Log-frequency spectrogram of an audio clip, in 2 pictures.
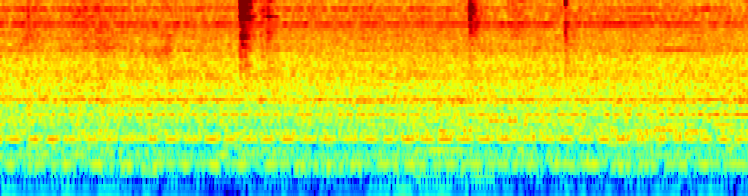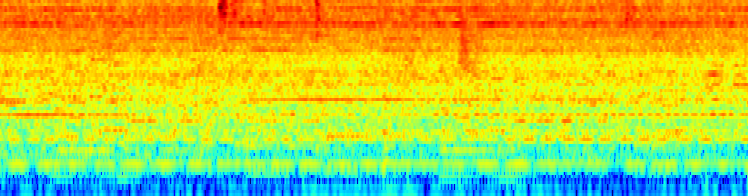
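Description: Steady machine hum, like a running motor or fan, with a few faint clicks.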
